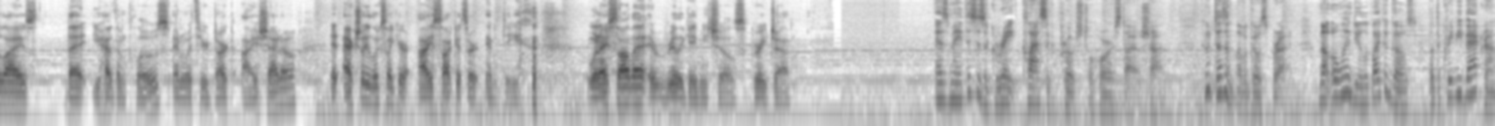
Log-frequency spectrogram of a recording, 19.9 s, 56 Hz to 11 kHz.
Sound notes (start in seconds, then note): 6.9 nervous laugh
